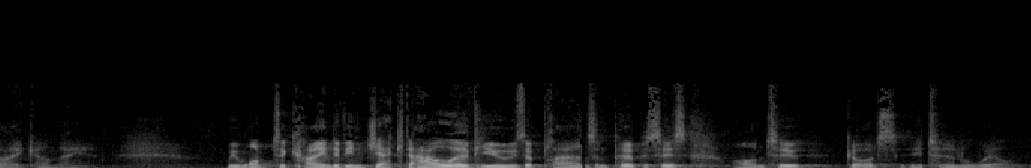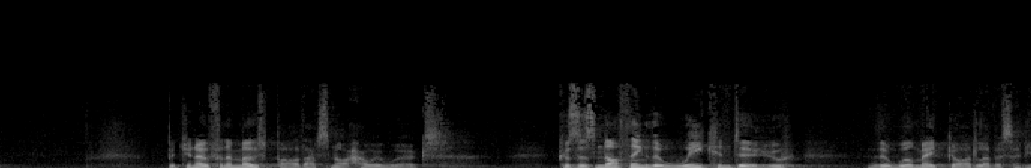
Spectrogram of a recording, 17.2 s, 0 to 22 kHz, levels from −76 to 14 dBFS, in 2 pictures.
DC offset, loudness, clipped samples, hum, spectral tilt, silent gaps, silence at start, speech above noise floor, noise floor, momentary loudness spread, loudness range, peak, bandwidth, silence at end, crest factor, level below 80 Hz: under 0.1%; -27 LUFS; under 0.1%; none; -5.5 dB/octave; none; 0 s; 34 dB; -61 dBFS; 19 LU; 9 LU; -8 dBFS; 11.5 kHz; 0 s; 20 dB; -66 dBFS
